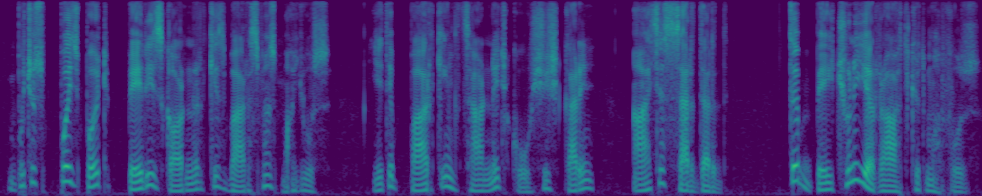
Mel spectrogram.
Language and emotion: Kashmiri, angry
